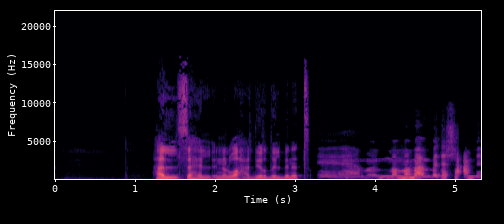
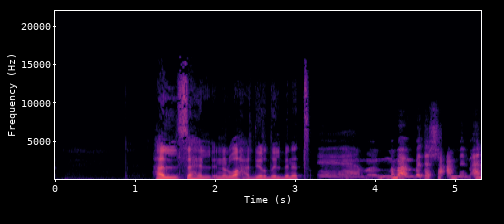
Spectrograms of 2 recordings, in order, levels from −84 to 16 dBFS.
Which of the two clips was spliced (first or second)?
second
